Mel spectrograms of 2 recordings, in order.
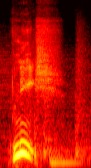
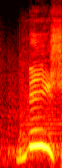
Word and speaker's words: niche: Niche. – Niche is correct. – Yeah. – Not niche.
